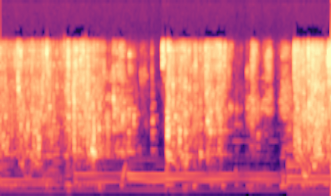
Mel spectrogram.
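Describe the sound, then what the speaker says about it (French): Water pours and splashes inside a canari clay water jar being rinsed, a steady gurgling flow with brief dips, close and fairly loud, with a low hum underneath. "Maintenant qu'on a fini de rincer notre canari"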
